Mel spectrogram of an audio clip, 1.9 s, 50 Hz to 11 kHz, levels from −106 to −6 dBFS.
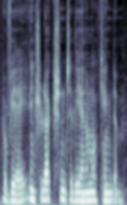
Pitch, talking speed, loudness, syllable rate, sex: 130 Hz, 190 wpm, -15 LUFS, 7.0 syllables/s, male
